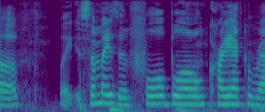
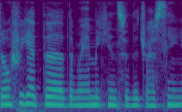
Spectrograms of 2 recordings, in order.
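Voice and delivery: put-on whisper, quieter; 5 dB quieter than usual. Retelling how a customer came up behind and spoke in the ear: imitating a customer whispering. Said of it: "just kinda whispers in my ear".

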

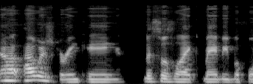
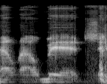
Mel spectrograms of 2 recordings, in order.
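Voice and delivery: put-on raspy voice with heavy-smoker rasp. Showing a voice that sounds like a heavy smoker: put-on raspy smoker voice. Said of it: "someone that sounds like they smoke a lot".

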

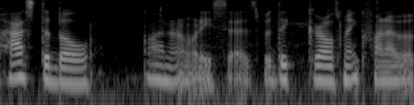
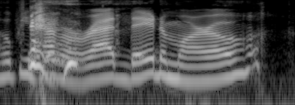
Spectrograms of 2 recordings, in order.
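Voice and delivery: very loud, glib, fake put-on tone; 15 dB louder than usual. Signing off the podcast: so fake. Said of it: "That was so fake".

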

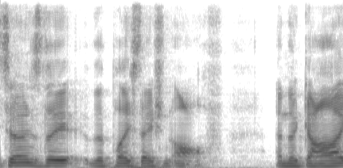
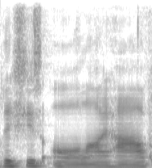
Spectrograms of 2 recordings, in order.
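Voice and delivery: quiet, mock voice full of despair; 3 semitones lower, 6 dB quieter than usual. Retelling the words of a guy whose PlayStation was switched off: imitating a despairing voice. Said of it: "just the despair in his voice".

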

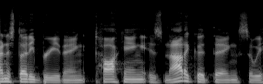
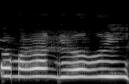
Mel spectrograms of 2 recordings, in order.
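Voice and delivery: bad put-on cartoon mom voice, higher and louder; 10 dB louder than usual. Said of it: "Like Marge Simpson".

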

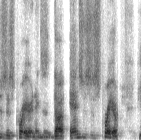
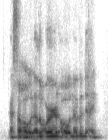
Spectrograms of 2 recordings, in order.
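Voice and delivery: usual speaking voice

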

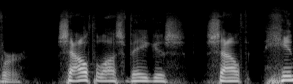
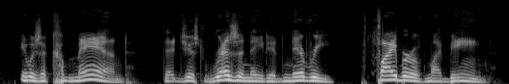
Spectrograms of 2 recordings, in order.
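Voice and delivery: ordinary delivery

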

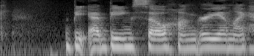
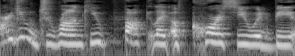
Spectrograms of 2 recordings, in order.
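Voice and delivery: acted-out irate, lashing out, pitched up; 5 semitones higher than usual. Retelling a show scene, quoting the mom: imitating an angry mom. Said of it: "has to be angry at everything".

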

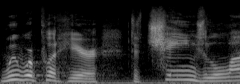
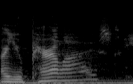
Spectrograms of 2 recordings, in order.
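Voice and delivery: sweet, very soft, very quiet little voice; 10 dB quieter than usual. Storyteller acting out a woman answering a flustered man, retelling a sweet reply. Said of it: "sweetly says".

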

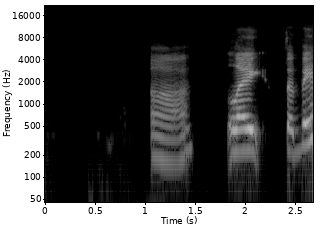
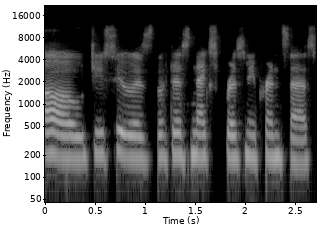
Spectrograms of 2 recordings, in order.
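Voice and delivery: ordinary talk

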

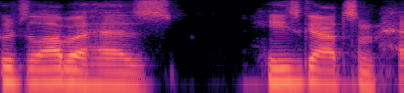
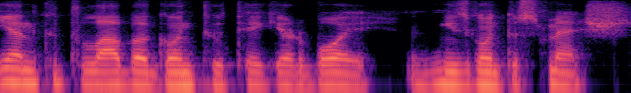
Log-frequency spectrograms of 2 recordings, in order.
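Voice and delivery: put-on Polish accent. After asking whether to put on the accent, in a fake Polish accent. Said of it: "do I put on the accent for the next one?".

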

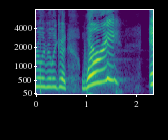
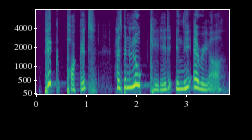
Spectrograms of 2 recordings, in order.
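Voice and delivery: put-on very strong British accent, public-address announcer style; 6 semitones lower than usual. Retelling a loudspeaker announcement heard in a mall, in a very British accent. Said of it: "in a very British accent".

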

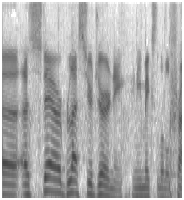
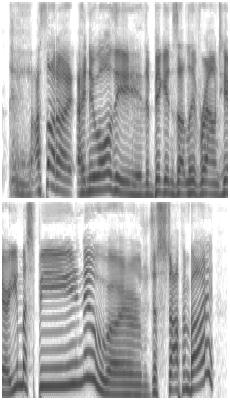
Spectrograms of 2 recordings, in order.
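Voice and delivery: put-on slow, tipsy, drunken dwarf voice; 4 semitones higher than usual. Retelling the dwarf edging closer as he tries to make conversation, in a put-on drunken dwarf voice. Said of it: "a drunken dwarf".

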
